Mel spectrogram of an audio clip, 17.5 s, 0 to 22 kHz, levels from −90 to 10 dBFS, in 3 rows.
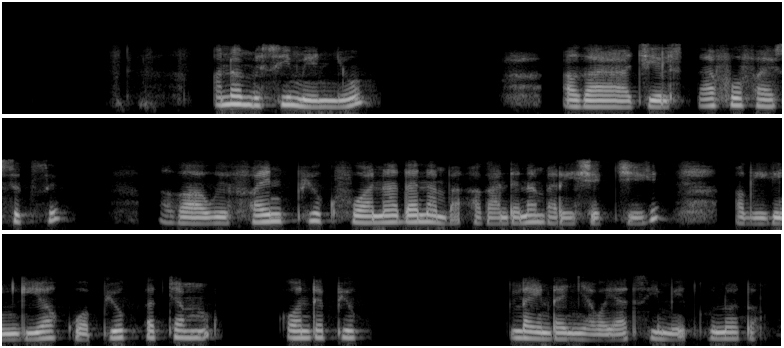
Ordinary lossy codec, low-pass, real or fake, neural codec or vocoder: Opus, 64 kbps; 5.4 kHz; fake; vocoder, 44.1 kHz, 128 mel bands every 512 samples, BigVGAN v2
